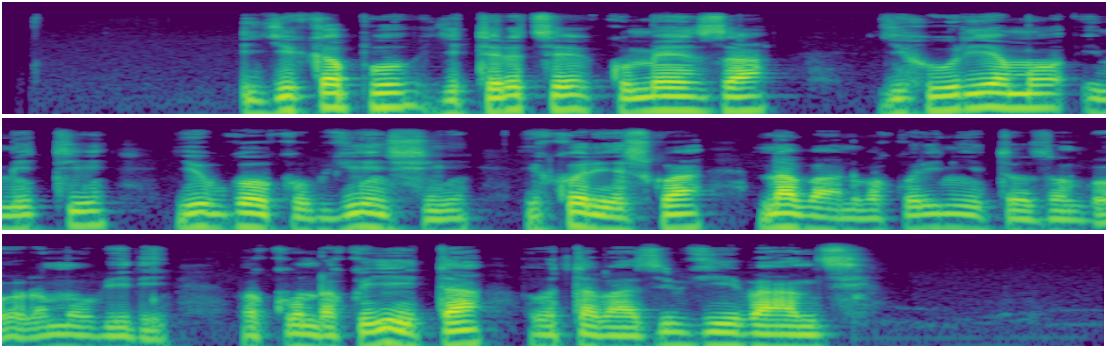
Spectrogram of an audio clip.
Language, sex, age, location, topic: Kinyarwanda, male, 25-35, Kigali, health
